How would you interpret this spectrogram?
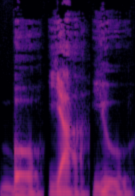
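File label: "boyayu", concatenated syllables; Affixing experiment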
